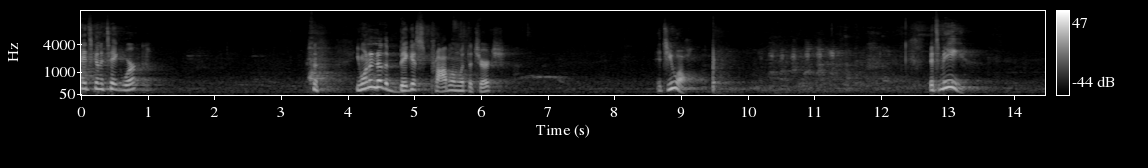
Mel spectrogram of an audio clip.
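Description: A man speaks slowly and expressively through a microphone in a large hall, with pauses between phrases.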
